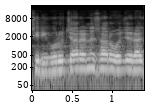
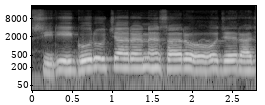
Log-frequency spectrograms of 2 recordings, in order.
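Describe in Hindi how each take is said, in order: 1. इसे जल्दी-जल्दी और हड़बड़ी में पढ़ा जाता है। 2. इसे धीरे-धीरे, नपी-तुली लय में पढ़ा जाता है। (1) "कविता की तरह फटाफट पढ़ ले जा रहे हैं, आपको ऐसे नहीं पढ़ना है" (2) "इस तरह से आप लयबद्ध तरीके से पढ़ते हैं"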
